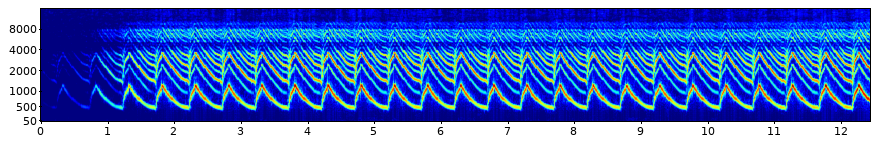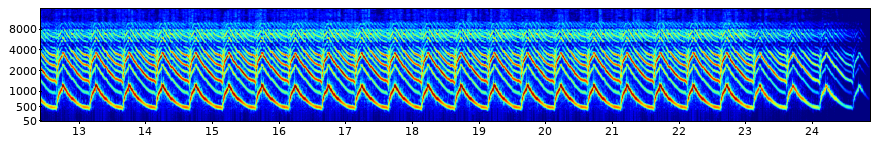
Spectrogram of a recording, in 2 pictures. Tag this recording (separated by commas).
Alarm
